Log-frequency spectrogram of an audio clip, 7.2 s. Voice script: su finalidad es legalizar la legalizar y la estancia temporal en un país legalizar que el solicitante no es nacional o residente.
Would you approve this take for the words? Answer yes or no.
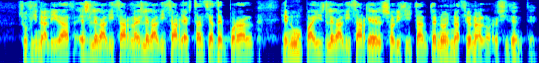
yes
